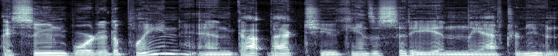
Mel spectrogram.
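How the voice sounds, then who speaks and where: This man has a Midwestern accent, and his pitch varies in an ordinary way. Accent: Midwest. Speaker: train hobby YouTuber. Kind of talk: narrated trip recap voiceover.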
